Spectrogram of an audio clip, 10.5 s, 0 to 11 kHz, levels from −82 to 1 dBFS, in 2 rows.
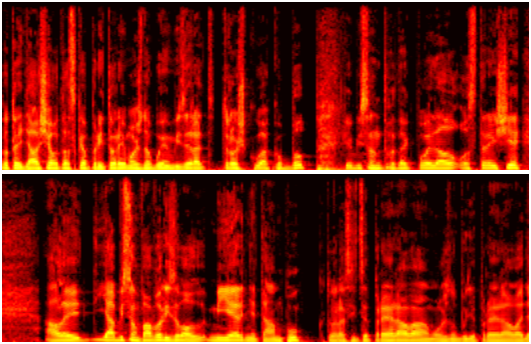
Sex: male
